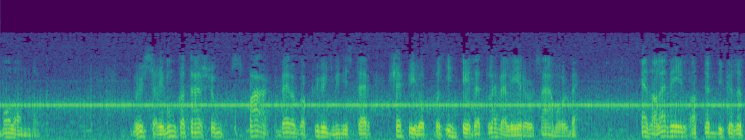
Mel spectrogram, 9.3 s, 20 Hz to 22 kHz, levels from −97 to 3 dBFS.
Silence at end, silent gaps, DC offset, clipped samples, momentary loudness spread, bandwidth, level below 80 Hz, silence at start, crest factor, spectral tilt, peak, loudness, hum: 0 s; none; 1%; under 0.1%; 10 LU; 8.2 kHz; -44 dBFS; 0 s; 16 dB; -9 dB/octave; -2 dBFS; -18 LUFS; none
